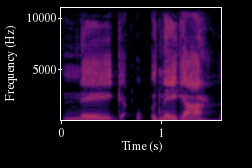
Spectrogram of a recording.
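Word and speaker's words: 那个: And it's pronounced Nei Ge.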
